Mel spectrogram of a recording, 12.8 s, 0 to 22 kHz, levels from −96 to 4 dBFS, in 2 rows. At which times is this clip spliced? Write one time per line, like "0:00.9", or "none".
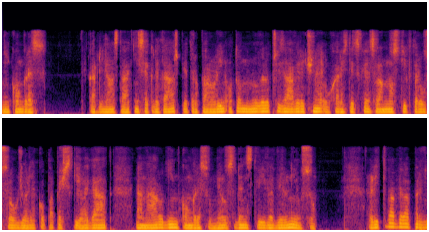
0:01.2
